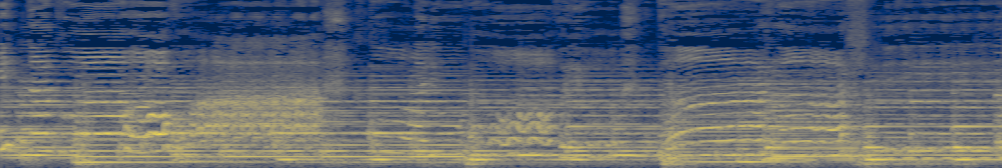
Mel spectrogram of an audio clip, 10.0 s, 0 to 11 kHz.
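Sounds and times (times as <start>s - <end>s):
upright piano: 0.0s - 10.0s
woman singing: 0.0s - 10.0s.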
